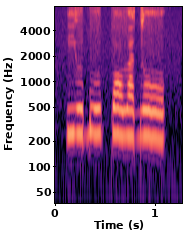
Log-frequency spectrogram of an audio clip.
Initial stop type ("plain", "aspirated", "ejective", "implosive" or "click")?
implosive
